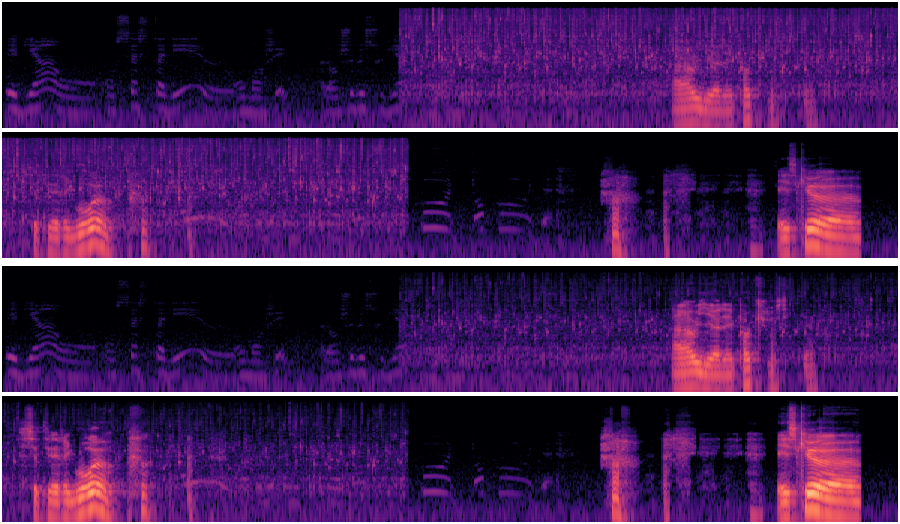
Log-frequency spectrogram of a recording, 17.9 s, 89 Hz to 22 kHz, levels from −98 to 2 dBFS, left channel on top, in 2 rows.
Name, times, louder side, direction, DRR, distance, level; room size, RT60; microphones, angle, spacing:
voice 1, 0.0-2.9 3.2-9.5 10.7-12.6 12.9-16.3, left 1 dB, 15° left, 7.8 m, -69 dB
sound 1, 4.0-13.0, left 9 dB, 75° left, 1.3 m, -53 dB
voice 2, 6.7-7.6 9.1-10.5 14.9-15.2 15.6-15.8 16.4-17.5, right 7 dB, 75° right, 0.3 m, -28 dB
head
